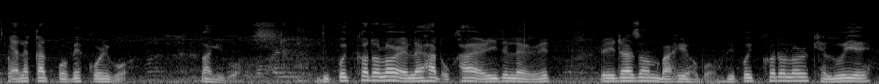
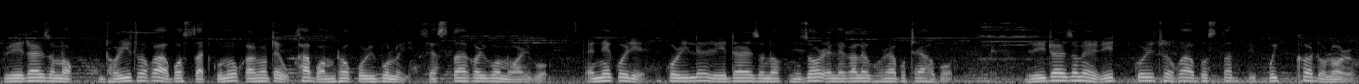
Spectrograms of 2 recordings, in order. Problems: constant background noise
